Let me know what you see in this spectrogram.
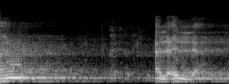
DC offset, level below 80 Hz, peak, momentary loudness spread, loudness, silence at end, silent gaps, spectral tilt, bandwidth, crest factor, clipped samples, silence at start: under 0.1%; -70 dBFS; -2 dBFS; 20 LU; -18 LUFS; 0 s; none; -5.5 dB/octave; 9.8 kHz; 16 dB; under 0.1%; 0 s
